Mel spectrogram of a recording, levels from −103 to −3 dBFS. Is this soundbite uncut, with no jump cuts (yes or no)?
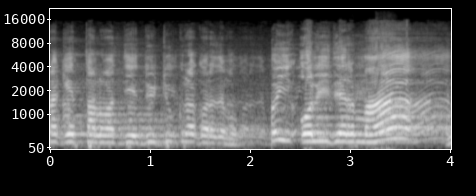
no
